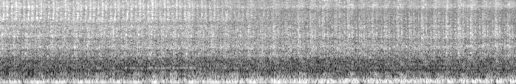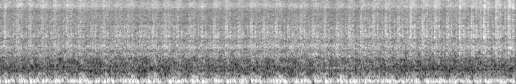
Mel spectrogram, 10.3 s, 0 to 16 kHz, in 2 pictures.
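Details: Chevy C10 with LS V8 swap, after reinstalling new lifters, head gaskets and heads: rough idle with fast uneven ticking; valve train tap persists, code reader shows timing advanced, owner suspects cam not timed correctly at install.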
